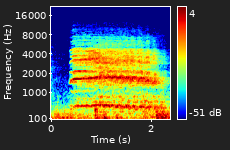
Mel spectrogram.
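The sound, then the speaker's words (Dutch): A horse neighs in one long, loud whinny that holds a steady, bright tone for nearly two seconds before breaking off, heard alone with no talk. “Terwille van Juro heb ik me in een paard veranderd.”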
